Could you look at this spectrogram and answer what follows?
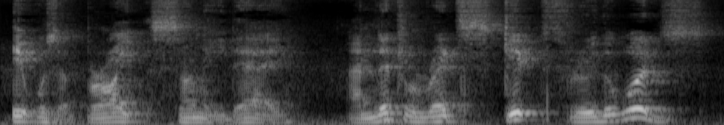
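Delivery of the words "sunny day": plain reading voice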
